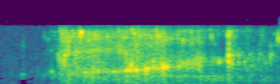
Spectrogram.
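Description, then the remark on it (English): Liquid is poured out as a libation to the east in a steady, splashing stream that runs for a couple of seconds, moderately loud, with no voices over it. “We pour libations to the east to bless you today, Father.”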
